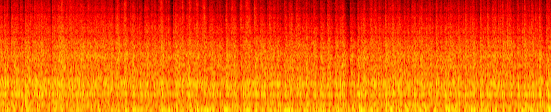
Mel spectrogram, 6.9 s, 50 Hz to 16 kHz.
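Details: Bosch Classic 6 1200 Express washing machine hot-wired straight to the motor, top ballast removed, objects inside: loud irregular banging and rattling over the motor as the loose drum thrashes; drum spider broken apart.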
